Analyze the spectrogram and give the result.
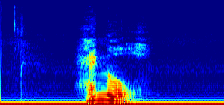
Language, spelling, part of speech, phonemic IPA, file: Dutch, hengel, noun / verb, /ˈhɛŋəl/, Nl-hengel.ogg
- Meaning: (noun) 1. fishing rod 2. common cow-wheat (Melampyrum pratense); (verb) inflection of hengelen: 1. first-person singular present indicative 2. second-person singular present indicative 3. imperative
